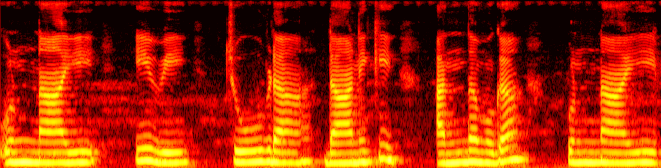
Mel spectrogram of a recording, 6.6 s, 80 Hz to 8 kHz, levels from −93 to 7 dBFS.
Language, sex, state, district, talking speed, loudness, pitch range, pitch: Telugu, female, Andhra Pradesh, Sri Satya Sai, 45 wpm, -14 LUFS, 180-195 Hz, 185 Hz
